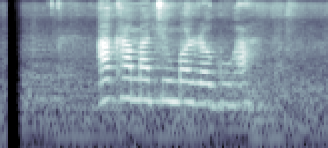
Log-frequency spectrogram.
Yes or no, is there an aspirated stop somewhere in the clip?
yes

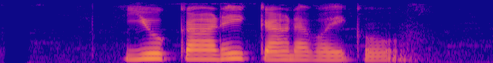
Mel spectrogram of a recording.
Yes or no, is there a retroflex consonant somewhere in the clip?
yes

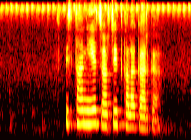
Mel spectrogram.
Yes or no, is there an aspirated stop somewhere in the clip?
yes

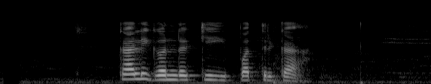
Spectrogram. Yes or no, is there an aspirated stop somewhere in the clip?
no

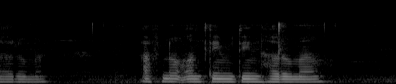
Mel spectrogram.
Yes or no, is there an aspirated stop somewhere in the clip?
yes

